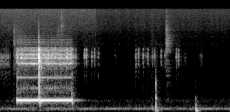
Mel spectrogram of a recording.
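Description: A telephone ringback tone sounds on an outgoing call to Russia: one long, steady tone at a single pitch, then a faint line hiss and two soft clicks.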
